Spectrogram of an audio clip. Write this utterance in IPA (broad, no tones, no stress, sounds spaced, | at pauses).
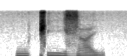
u ǁ i z ɑ i̯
